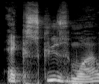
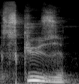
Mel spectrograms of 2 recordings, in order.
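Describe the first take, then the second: First: Every syllable of the phrase is said in full. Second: The first syllable is dropped, the phrase is shortened. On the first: "instead of saying excuse-moi when we speak" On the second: "we say something like"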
